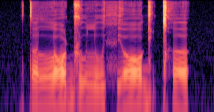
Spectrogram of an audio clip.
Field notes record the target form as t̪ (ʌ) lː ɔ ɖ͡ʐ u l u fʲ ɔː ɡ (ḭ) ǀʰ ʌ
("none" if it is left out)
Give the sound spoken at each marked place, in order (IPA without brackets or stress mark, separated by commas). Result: ʌ, ḭ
